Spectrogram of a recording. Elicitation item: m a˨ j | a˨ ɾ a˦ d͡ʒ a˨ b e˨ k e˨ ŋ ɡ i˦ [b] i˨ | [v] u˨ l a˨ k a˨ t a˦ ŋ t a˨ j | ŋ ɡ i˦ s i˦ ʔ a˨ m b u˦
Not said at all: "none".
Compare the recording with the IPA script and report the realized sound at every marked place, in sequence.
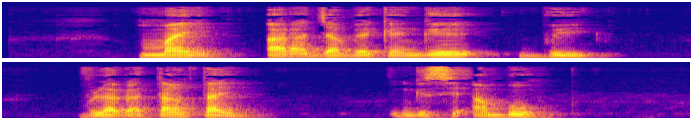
b, v

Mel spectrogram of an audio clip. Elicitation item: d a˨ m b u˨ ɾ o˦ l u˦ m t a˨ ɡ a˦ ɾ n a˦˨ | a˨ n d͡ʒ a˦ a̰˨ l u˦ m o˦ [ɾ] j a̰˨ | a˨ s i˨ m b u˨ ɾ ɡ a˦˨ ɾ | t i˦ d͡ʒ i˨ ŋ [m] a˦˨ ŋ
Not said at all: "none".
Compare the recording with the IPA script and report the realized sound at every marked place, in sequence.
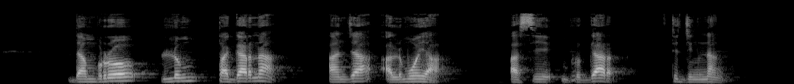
none, n

